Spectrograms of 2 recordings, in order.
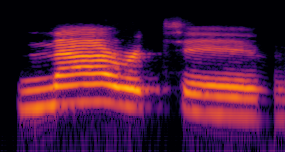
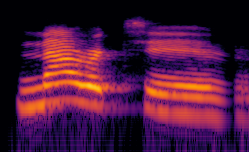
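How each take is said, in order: No difference in how they are said.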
